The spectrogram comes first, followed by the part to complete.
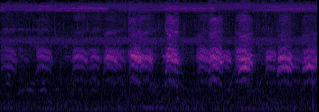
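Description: Birds calling with short, harsh calls, one every half second or so, getting louder after the first couple of seconds.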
